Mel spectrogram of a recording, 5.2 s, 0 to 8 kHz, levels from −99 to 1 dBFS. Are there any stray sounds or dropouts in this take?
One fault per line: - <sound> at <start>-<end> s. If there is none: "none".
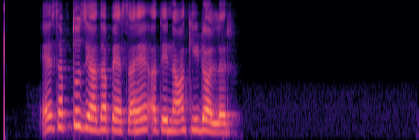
none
